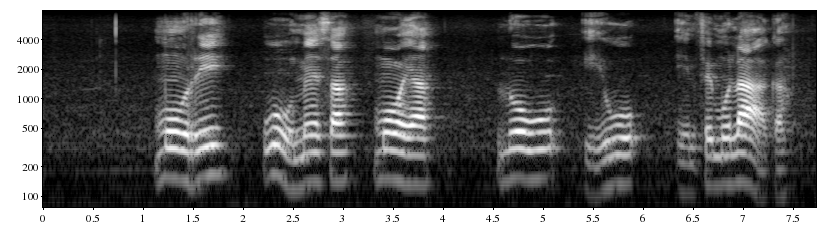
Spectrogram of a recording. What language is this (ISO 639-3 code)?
tso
